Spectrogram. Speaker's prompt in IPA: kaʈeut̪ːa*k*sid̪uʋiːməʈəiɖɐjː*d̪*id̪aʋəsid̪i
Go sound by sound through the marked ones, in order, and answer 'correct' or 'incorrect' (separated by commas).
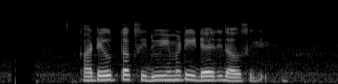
correct, incorrect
